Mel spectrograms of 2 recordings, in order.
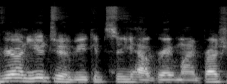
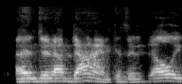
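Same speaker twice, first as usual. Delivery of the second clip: normal talking voice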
